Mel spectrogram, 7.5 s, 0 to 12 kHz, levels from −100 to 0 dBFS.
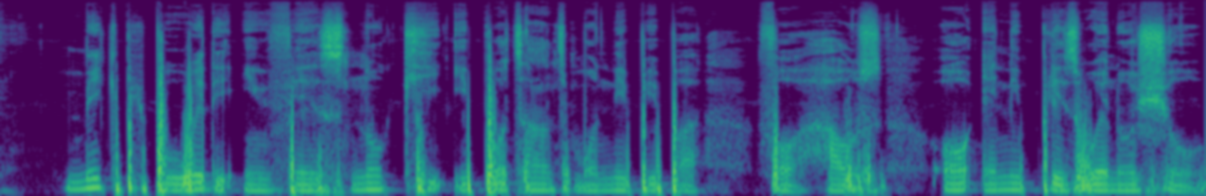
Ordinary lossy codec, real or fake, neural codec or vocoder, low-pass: none; real; none; none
